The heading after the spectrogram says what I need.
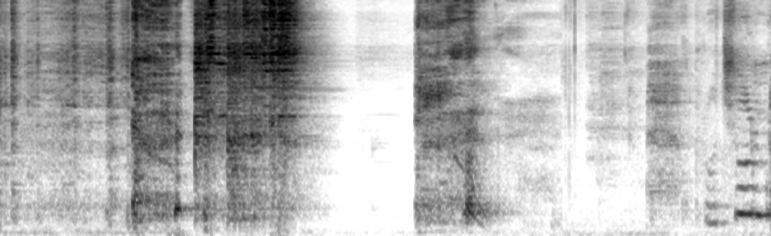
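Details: A run of harsh, forceful coughs, a pause, then another cough burst, with faint kitchen clatter and a brief voice; the cougher says the cough is unbearably frequent: repeated coughing.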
